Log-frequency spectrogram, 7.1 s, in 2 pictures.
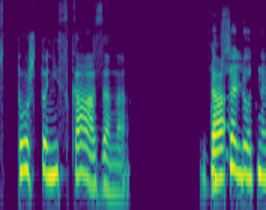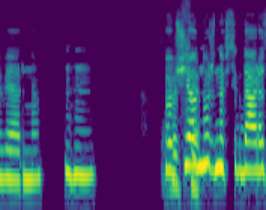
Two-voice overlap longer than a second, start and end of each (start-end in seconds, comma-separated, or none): none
